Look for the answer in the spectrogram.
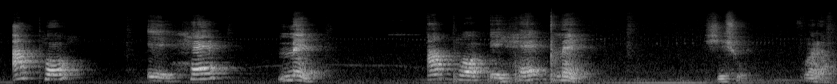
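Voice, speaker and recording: A woman giving a relaxed spoken language lesson, repeating each new word slowly and patiently. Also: on the low side, slight background noise. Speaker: language teacher. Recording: echoey room, mic at a distance.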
